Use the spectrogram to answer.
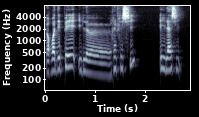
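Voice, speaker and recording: A woman's voice is heard. It carries a somewhat breathy quality. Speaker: tarot reader. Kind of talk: tarot reading. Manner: hesitant, many fillers.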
